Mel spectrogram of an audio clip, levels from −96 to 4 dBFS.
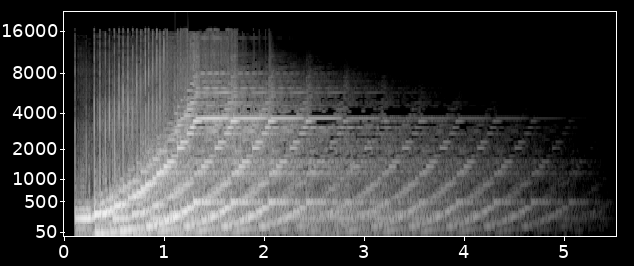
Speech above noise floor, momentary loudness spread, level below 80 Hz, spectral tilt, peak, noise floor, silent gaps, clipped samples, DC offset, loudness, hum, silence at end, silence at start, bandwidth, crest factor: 61 dB; 21 LU; -26 dBFS; -5 dB/octave; 0 dBFS; -69 dBFS; none; under 0.1%; under 0.1%; -9 LUFS; none; 2.15 s; 0.1 s; 17 kHz; 12 dB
